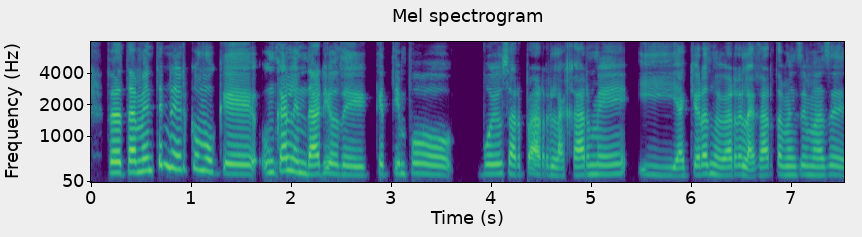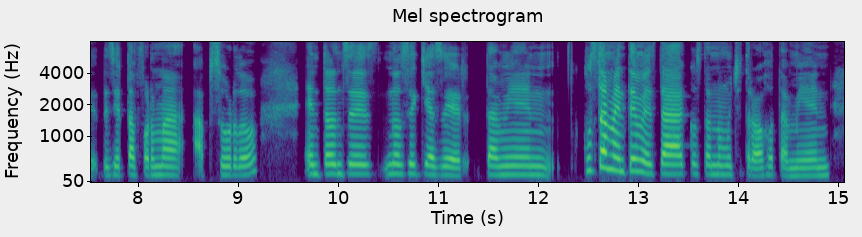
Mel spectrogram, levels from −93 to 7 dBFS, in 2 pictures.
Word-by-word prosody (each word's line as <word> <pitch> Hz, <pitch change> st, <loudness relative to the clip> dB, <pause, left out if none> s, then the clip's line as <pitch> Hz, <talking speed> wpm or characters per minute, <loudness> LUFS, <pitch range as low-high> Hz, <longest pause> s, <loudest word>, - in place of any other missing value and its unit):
pero 230 Hz, 0 st, +7 dB
también 250 Hz, +3 st, +5 dB
tener 325 Hz, -5 st, +2 dB
como 275 Hz, -5 st, +1 dB
que, 200 Hz, -2 st, +3 dB
un 235 Hz, +1 st, -3 dB
calendario 215 Hz, -6 st, +4 dB
de 180 Hz, -1 st, -1 dB
qué 200 Hz, -, -3 dB
tiempo, 200 Hz, -2 st, -2 dB, 0.3 s
voy 205 Hz, +1 st, -1 dB
a -, -, +1 dB
usar 200 Hz, -3 st, -1 dB
para -, -, +2 dB
relajarme 195 Hz, +2 st, -1 dB
y 175 Hz, -2 st, -8 dB
a 165 Hz, -, 0 dB
qué 185 Hz, -, -2 dB
horas 200 Hz, +1 st, +3 dB
me 195 Hz, -, -2 dB
voy 175 Hz, -, +1 dB
a -, -, +4 dB
relajar, 180 Hz, -1 st, 0 dB
también 185 Hz, -2 st, -2 dB
se 195 Hz, -, -3 dB
me 180 Hz, -1 st, -3 dB
hace 180 Hz, 0 st, -3 dB
de 175 Hz, -, -9 dB
cierta 185 Hz, +1 st, -2 dB
forma 180 Hz, -1 st, -1 dB
absurdo. 185 Hz, +5 st, -3 dB, 0.4 s
Entonces, 200 Hz, 0 st, -1 dB
no 205 Hz, 0 st, -3 dB
sé 205 Hz, -1 st, -3 dB
qué 195 Hz, +1 st, -4 dB
hacer. 175 Hz, -2 st, -1 dB
También, 185 Hz, -1 st, -2 dB, 0.3 s
justamente 275 Hz, -1 st, +5 dB
me 235 Hz, -4 st, +2 dB
está 200 Hz, -1 st, +4 dB
costando 195 Hz, -1 st, -6 dB
mucho 190 Hz, -1 st, -7 dB
trabajo 165 Hz, +3 st, -3 dB
también 165 Hz, +1 st, -5 dB
195 Hz, 175 wpm, -22 LUFS, 180-205 Hz, 0.4 s, pero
